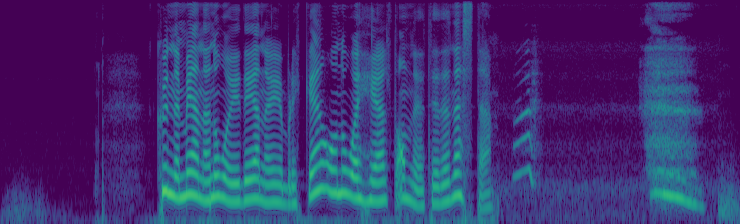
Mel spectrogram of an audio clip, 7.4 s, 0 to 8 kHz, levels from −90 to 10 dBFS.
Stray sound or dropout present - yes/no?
yes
